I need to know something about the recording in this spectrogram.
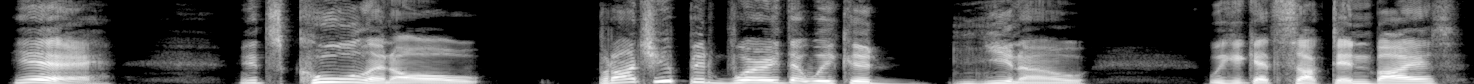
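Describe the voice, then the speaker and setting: Woman playing a casual, lower-voiced robot best friend. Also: very animated, unhurried, a little mellow, dry recording, studio quality. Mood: curious, teasing. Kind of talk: audio drama acting.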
